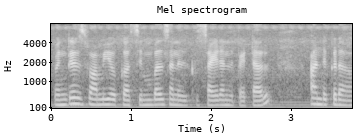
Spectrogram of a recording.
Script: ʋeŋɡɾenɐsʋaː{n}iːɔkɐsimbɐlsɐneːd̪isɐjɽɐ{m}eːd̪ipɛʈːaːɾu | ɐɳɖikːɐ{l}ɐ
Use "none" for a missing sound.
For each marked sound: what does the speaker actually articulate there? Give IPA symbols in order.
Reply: m, n, ɽ

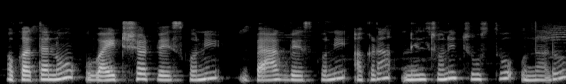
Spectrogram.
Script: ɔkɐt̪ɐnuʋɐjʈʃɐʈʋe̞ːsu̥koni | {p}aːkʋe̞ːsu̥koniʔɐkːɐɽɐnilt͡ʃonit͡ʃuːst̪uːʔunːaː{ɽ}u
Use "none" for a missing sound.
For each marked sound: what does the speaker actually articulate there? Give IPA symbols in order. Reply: b, ɽ

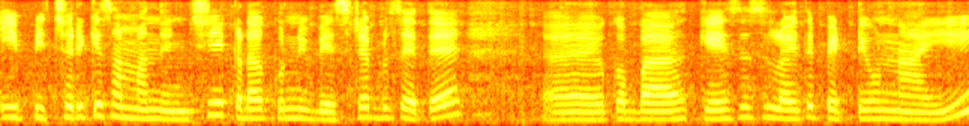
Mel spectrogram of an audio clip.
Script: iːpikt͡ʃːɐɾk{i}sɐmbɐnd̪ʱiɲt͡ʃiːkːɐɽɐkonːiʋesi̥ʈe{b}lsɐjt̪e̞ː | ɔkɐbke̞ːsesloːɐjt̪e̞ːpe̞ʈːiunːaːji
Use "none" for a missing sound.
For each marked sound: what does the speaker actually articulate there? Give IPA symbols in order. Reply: i, b

